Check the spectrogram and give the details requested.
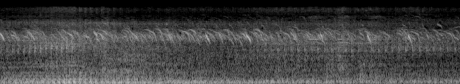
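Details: Many chicken chicks peeping at once, rapid high descending chirps packed tightly together over a steady low rumble of background noise.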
